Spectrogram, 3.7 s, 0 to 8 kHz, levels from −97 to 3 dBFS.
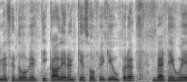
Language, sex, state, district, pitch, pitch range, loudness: Hindi, male, Uttar Pradesh, Shamli, 150 Hz, 145-155 Hz, -17 LUFS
